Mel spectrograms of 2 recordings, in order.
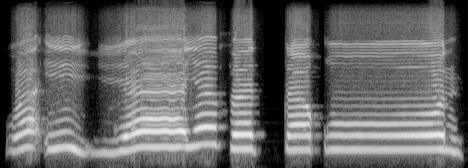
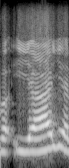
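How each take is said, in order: First: व इयाया drawn out slowly, each या held; correct recitation. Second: व इयाया clipped and fast; wrong reading. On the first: Teacher reciting the corrected verse for students. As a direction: chant व इयाया फत्तकून slowly and clearly. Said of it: "ई और या". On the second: Teacher showing students the wrong quick reading. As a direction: run व इयाया together quickly. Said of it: "व इयाया नहीं करेंगे". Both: Shown as a demonstration.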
